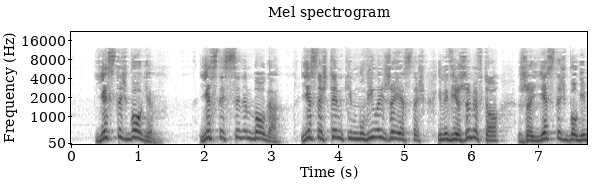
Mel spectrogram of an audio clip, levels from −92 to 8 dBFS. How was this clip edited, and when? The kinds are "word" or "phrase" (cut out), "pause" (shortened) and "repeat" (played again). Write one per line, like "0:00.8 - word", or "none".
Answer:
none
